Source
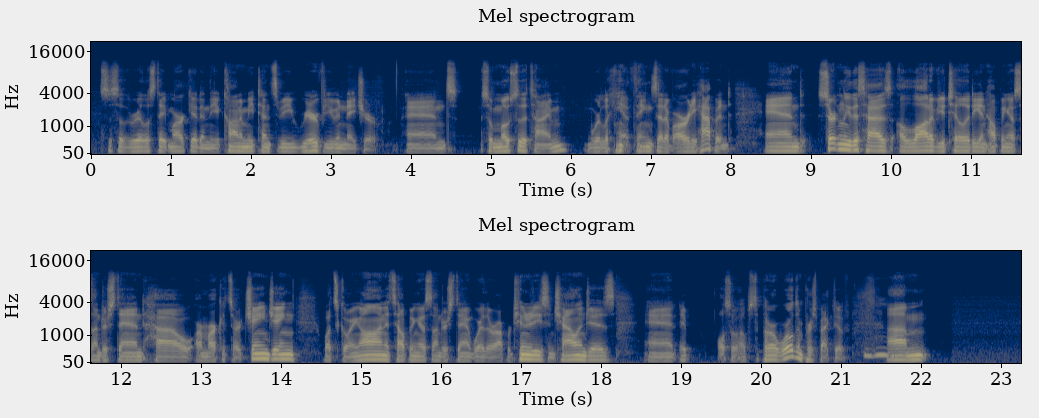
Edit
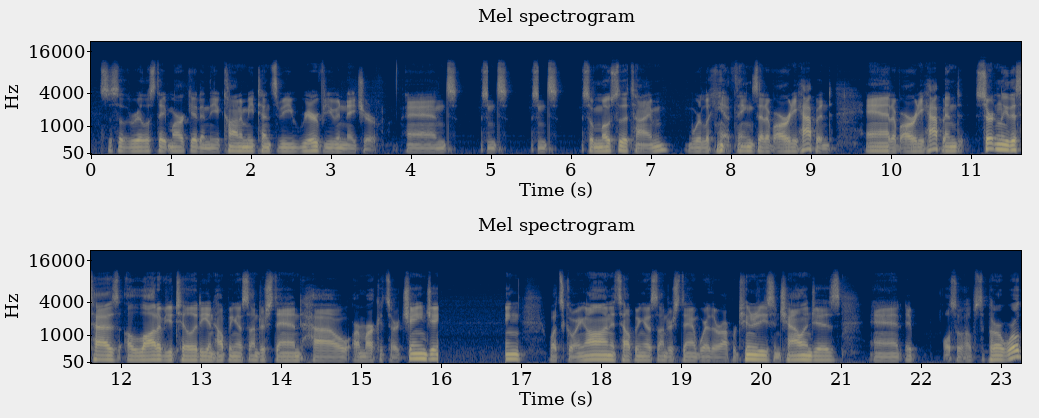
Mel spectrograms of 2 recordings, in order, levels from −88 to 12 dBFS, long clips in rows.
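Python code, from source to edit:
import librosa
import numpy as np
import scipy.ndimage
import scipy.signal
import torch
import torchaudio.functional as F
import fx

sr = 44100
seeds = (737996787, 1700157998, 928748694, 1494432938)

y = fx.edit(x, sr, fx.repeat(start_s=4.33, length_s=0.63, count=3),
    fx.duplicate(start_s=7.13, length_s=0.71, to_s=8.71),
    fx.insert_room_tone(at_s=13.99, length_s=0.85), tone=tone)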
